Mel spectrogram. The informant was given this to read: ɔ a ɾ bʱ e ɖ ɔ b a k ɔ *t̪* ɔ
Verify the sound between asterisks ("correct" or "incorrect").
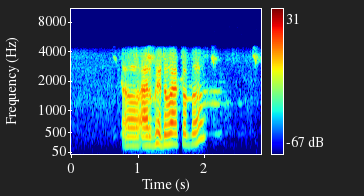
incorrect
